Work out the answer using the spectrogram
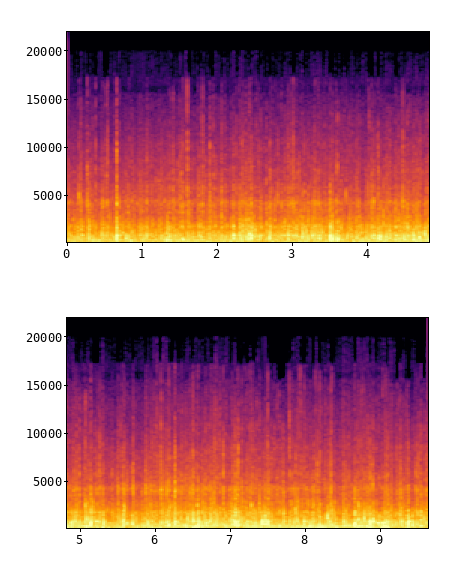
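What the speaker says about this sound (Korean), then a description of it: "뭐 어디 가기만 하면 비가 와." Heavy rain pours down during a motorcycle trip around Jeju Island, a loud, dense, unbroken hiss of drops on surfaces that covers the whole stretch, with voices talking now and then.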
